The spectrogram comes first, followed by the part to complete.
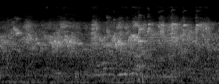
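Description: Caged cockatiels chirping together, many short high calls overlapping in a continuous chatter.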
